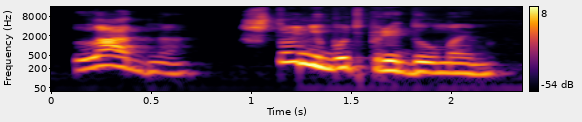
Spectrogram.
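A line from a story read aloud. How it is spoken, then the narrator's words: Calm fatherly reply. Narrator (Russian): спокойно ответил отец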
